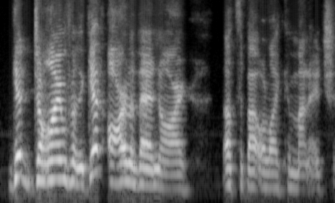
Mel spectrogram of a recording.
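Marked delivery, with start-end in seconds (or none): 0.1-1.8 rough, admittedly poor, put-on Irish accent. Speaker attempts the line again in an accent: not-good Irish accent. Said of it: "I'm not going to say it's a good accent".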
